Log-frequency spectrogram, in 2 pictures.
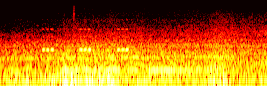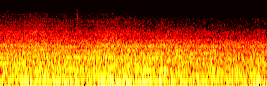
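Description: Car cabin noise while driving in traffic: a steady low road and engine rumble, with a few louder thumps and three short beeps in the first few seconds.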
